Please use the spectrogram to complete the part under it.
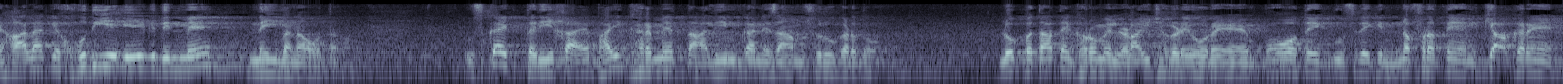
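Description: A man giving a sermon to a live audience, chatting with the crowd, asking them rhetorical questions and dropping to a soft hush to make a point. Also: mid-range voice, a little hiss or hum. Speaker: preacher and counselor. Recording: echoey hall with faint ambience.

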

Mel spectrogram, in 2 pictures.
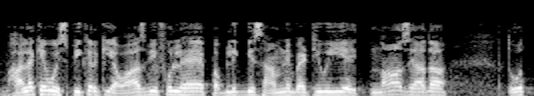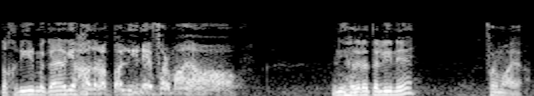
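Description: A middle-aged man, an Islamic scholar giving a conversational religious talk in a gentle, humorous storytelling manner with rhetorical questions. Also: mid-range voice.

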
